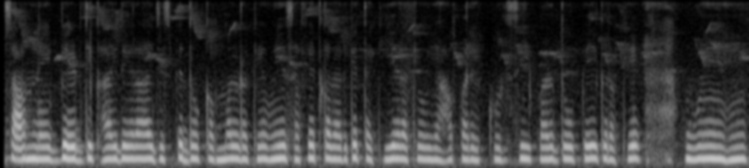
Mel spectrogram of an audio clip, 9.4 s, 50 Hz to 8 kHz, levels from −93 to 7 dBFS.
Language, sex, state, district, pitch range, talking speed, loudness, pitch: Hindi, female, Uttar Pradesh, Ghazipur, 205-220 Hz, 200 wpm, -24 LUFS, 215 Hz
